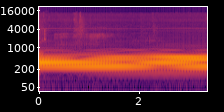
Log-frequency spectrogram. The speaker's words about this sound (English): So the piece you just saw and heard is a piece called Drone for the Mobile Phone Orchestra. We're synthesizing sound on the phones.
